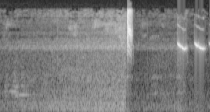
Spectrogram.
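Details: Female seedeater (papa-capim viviti, also named as Sporophila nigricollis) calling to excite and stimulate males: three short, high, down-slurred whistled notes in quick succession after low rumbling background noise and a sharp click.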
